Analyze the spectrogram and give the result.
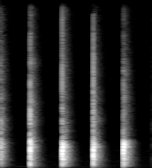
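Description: Two people clapping their hands in a steady, even rhythm, with about six sharp, crisp claps spaced evenly apart and no voices, just the bright slaps with short silences between them.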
